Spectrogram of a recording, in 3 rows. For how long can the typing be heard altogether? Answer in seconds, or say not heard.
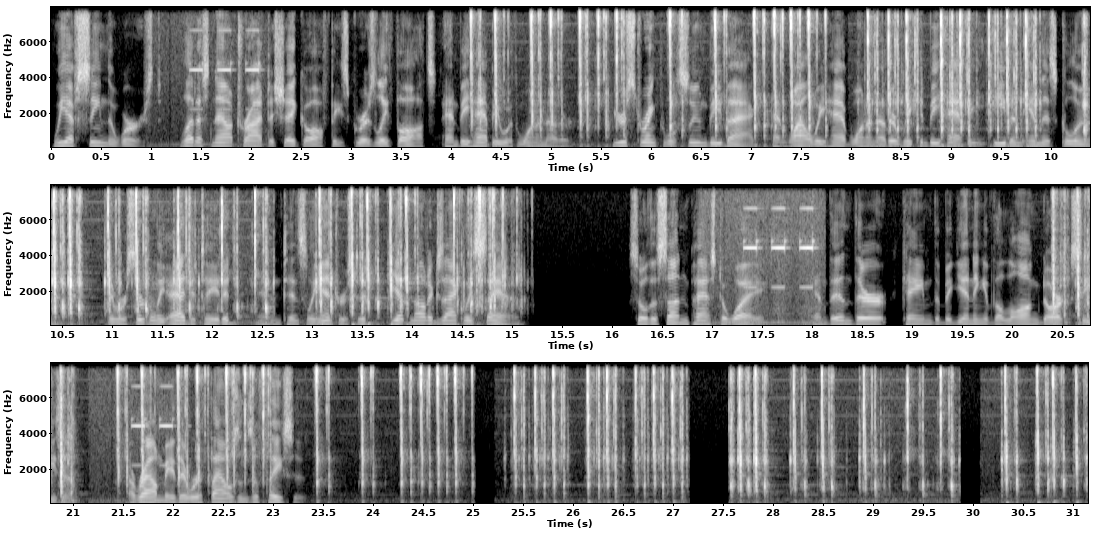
22 s.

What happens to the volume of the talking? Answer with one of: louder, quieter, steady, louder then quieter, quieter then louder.
steady.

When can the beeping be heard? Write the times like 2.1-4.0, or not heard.
0.9-2.2, 16.9-18.1, 21.1-22.1.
